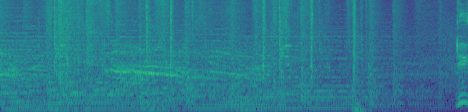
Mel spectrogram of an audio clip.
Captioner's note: gunshot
